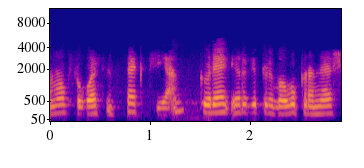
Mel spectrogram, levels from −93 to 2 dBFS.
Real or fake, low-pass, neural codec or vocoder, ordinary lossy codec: fake; 7.2 kHz; codec, 16 kHz, 1 kbps, X-Codec, HuBERT features, trained on general audio; MP3, 32 kbps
